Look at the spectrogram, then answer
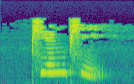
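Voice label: "偏僻" Mandarin Chinese; chinese-flashcards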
